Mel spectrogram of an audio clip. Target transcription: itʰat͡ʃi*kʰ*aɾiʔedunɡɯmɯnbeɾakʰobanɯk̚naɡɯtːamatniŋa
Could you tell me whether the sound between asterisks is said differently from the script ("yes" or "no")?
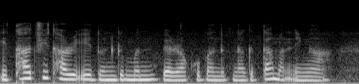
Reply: yes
